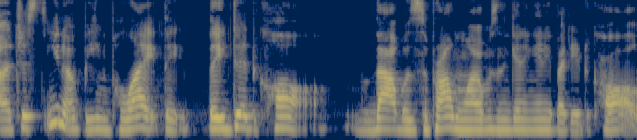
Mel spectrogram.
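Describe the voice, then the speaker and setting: A woman with an unremarkable speaking voice talks fairly low and at a fairly quick pace. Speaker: podcast host. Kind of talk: solo storytelling monologue. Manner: casual, chatty, laughs often.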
